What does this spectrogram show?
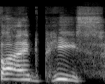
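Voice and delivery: called out loud and high-pitched. Player's character yells at a dodging goblin in a fight; yelling. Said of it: "he yells at him".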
